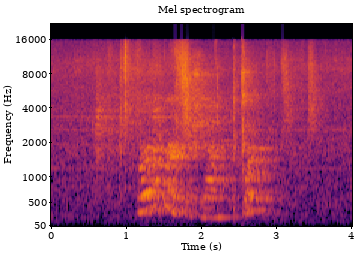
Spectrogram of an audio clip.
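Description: A young girl speaks briefly in a room.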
